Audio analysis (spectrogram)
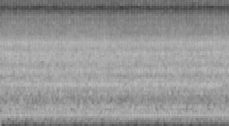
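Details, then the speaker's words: Generator restarted after accidentally being run dry two nights before, took a moment to draw fuel; steady, even hum with constant pitch, no surging, hunting or misfire; running smoothly, normal running. "We're gonna start it up, see how she runs. Burning like a kitten. Took a minute to get a little gas in because last night I accidentally ran it."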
